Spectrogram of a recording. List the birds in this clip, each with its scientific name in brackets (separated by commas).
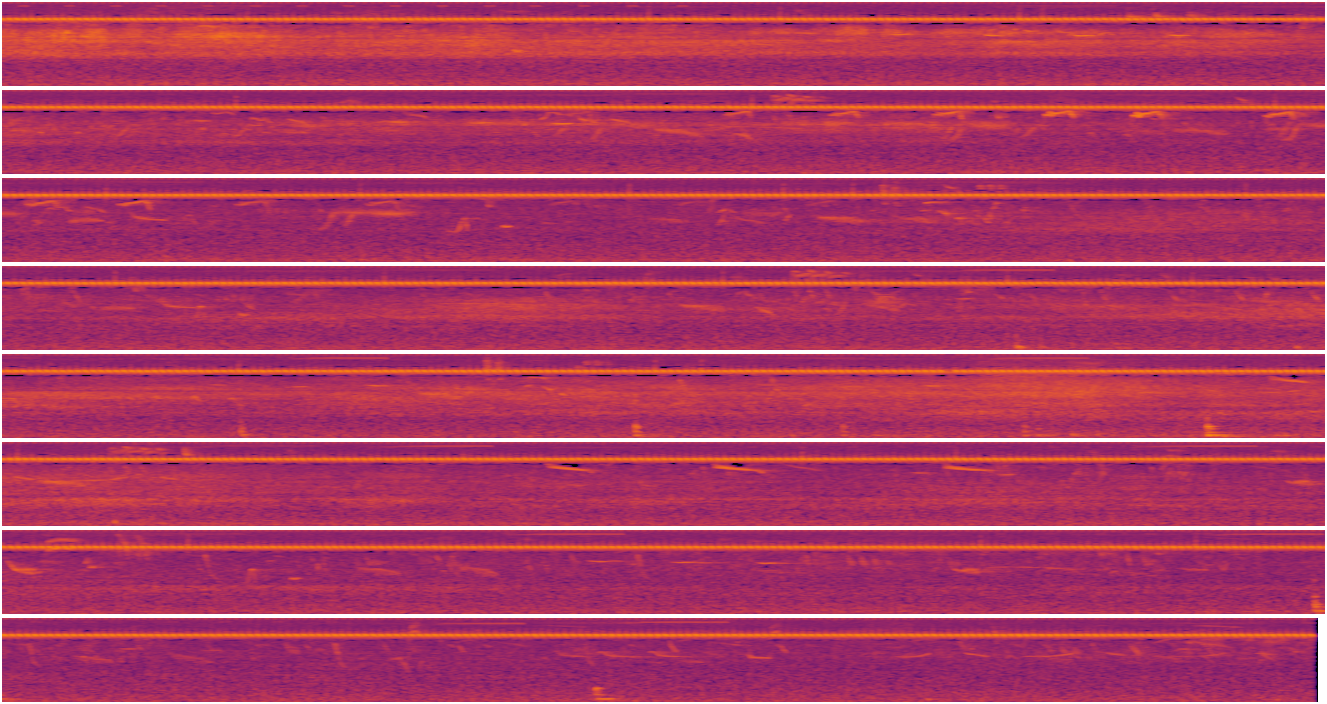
Pale White-eye (Zosterops flavilateralis), Klaas's Cuckoo (Chrysococcyx klaas)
